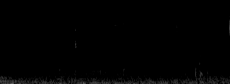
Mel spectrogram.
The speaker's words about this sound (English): Did you hear that? I actually smacked my teeth. Uh, with my uh, with, with my cup, which is really uncool. This is my Avengers cup.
